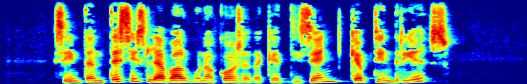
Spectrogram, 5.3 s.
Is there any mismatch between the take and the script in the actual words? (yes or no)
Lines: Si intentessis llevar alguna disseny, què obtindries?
yes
